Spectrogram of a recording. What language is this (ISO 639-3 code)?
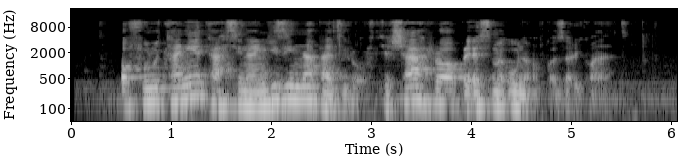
fas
